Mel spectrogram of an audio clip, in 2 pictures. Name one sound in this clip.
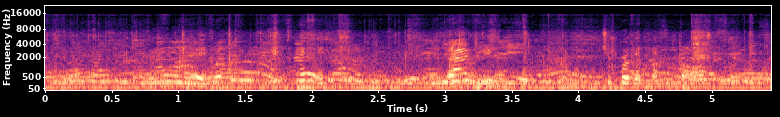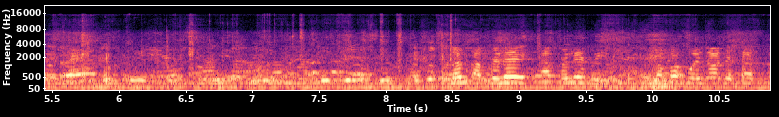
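A crowd of young women chatter nearby.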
